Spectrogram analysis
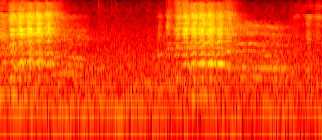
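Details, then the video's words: Black Teddy goats, about four years old, giving two wavering bleats with bright harmonics, each lasting around half a second, the second beginning near two seconds, over low background rumble. "Beautiful Black Teddy Goats | Teddy Bakra"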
